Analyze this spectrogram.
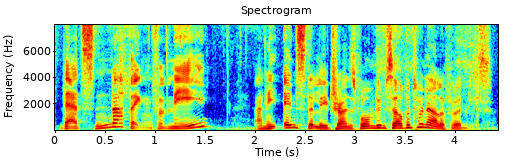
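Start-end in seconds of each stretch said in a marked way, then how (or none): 0.0-1.5 proud sorcerer. Acted. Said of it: "The sorcerer said proudly".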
